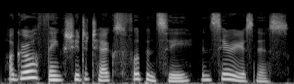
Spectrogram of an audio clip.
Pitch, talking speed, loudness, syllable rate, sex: 205 Hz, 165 wpm, -19 LUFS, 4.7 syllables/s, female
